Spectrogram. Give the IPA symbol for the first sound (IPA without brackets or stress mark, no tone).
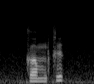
k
